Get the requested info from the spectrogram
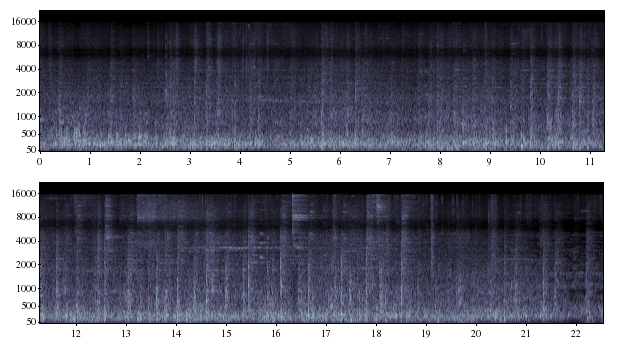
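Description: Passenger train coaches rolling past close by: a steady rumble with the wheels clattering over the rail joints in many small clicks. It eases off slightly near the end.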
